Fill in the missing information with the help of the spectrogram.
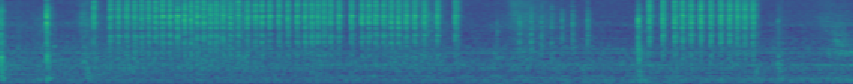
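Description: Sailboat winch being cranked, its pawls clicking rapidly in two spells as a line is hauled in while the third reef is set in the mainsail. A single knock comes just before the first spell.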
